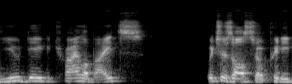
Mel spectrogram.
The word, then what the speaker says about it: UDig: And it's called UDig. That's spelled. Oh, hold on. That's spelled the letter U dash dig fossils.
